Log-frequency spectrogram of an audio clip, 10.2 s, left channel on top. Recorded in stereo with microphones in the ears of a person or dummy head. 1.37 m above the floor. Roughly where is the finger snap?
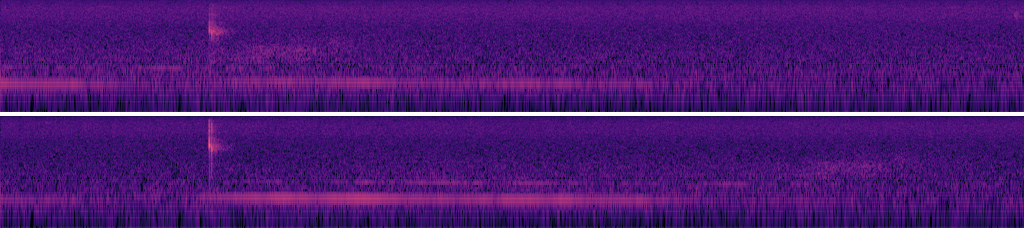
Right.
